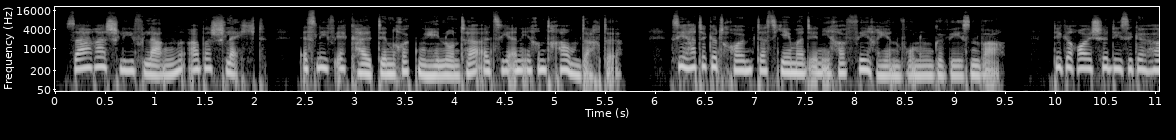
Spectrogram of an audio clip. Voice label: german female audiobook, Youthful German Female Voiceover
